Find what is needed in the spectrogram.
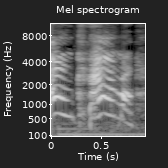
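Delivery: high, tearful mock wail; imitated crying. Reacting to news of a video, high mock crying. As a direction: wail it in disbelief, hammed up. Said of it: "Bitch, I'm crying again".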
